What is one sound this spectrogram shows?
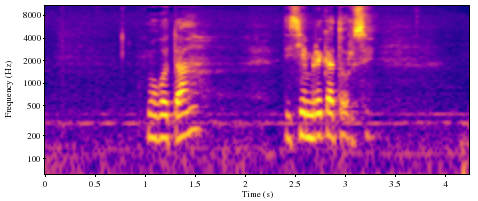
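A young woman speaks close by, in a breathy, uneasy voice.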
